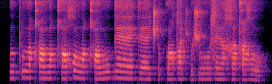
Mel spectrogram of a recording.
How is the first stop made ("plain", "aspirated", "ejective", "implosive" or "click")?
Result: ejective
